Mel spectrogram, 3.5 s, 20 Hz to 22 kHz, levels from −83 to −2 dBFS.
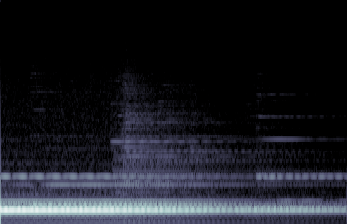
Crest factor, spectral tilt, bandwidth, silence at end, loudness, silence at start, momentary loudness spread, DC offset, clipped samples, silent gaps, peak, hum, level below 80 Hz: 12 dB; -9.5 dB/octave; 2.4 kHz; 0 s; -16 LUFS; 0 s; 19 LU; under 0.1%; under 0.1%; none; -6 dBFS; 60 Hz at -55 dBFS; -56 dBFS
